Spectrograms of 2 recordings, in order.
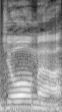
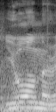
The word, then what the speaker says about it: Jorma: I keep saying Jorma. I do apologise, Jorma. It's Yorma, isn't it? Camilla had a go at me the other day. It's said Jorma, but I think it's Yorma how it's pronounced.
